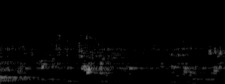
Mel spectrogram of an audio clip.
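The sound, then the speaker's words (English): Small waves lap gently against the water's edge of a lake-like body of water inside a cave, in a soft, continuous wash with faint ripples and splashes, fairly quiet, with no voices. “It's it's like a lake. Or maybe a sea. There's little waves.”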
